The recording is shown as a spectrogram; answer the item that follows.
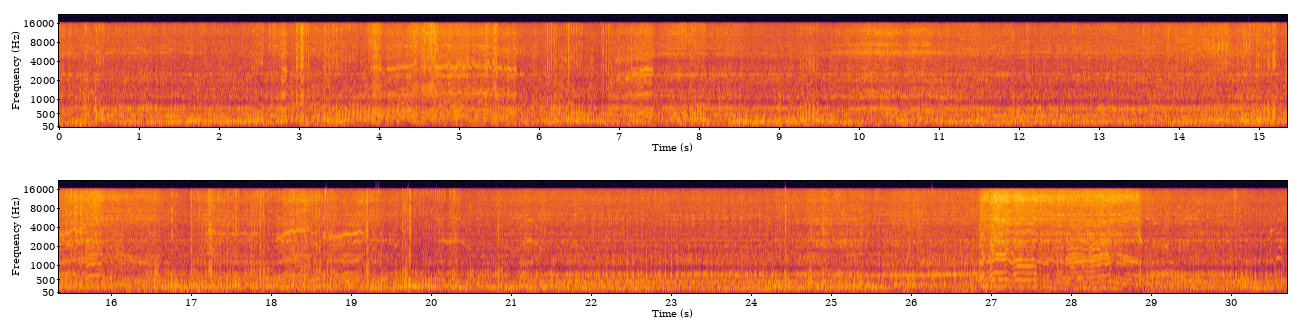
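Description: Several off-road dirt bikes running along a trail, their engine notes rising and falling with the throttle. There is a brief louder rush of noise near the end.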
